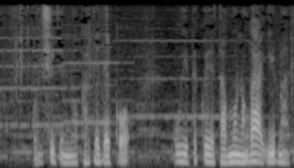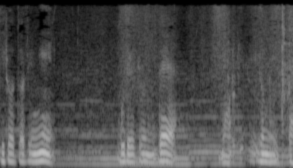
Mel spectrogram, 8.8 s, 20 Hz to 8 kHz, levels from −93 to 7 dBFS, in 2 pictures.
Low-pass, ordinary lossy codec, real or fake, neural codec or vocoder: 7.2 kHz; MP3, 32 kbps; real; none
